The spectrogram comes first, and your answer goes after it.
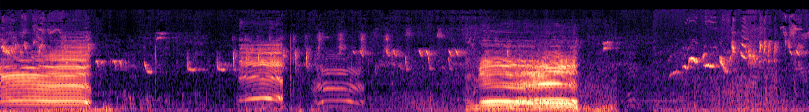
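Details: Red cow in a village grazing with a companion, a long loud moo opening, then shorter moos and one extended two-second call, with bird chirps and rustling in the gaps.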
